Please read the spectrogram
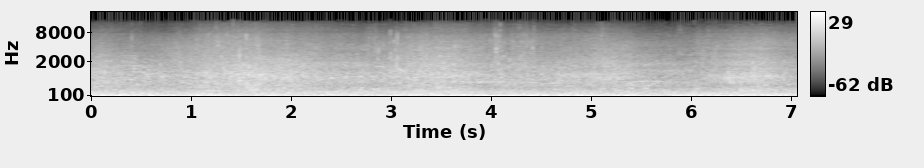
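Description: Wind rumbling on the microphone over small waves washing onto the beach, with faint voices in the background.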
